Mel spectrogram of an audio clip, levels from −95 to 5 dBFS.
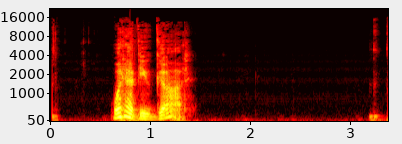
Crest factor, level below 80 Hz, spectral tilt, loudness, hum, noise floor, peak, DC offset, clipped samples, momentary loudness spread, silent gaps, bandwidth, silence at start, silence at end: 22 dB; -46 dBFS; -7 dB/octave; -16 LUFS; none; -69 dBFS; 0 dBFS; under 0.1%; under 0.1%; 10 LU; none; 13 kHz; 0.05 s; 0.1 s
